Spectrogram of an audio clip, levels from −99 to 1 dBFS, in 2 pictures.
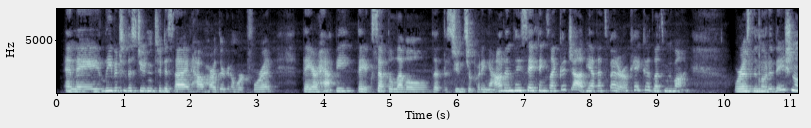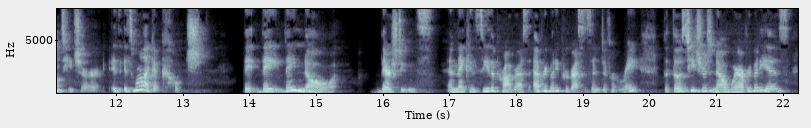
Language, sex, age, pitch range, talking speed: English, female, 30-49, 205-255 Hz, 210 wpm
